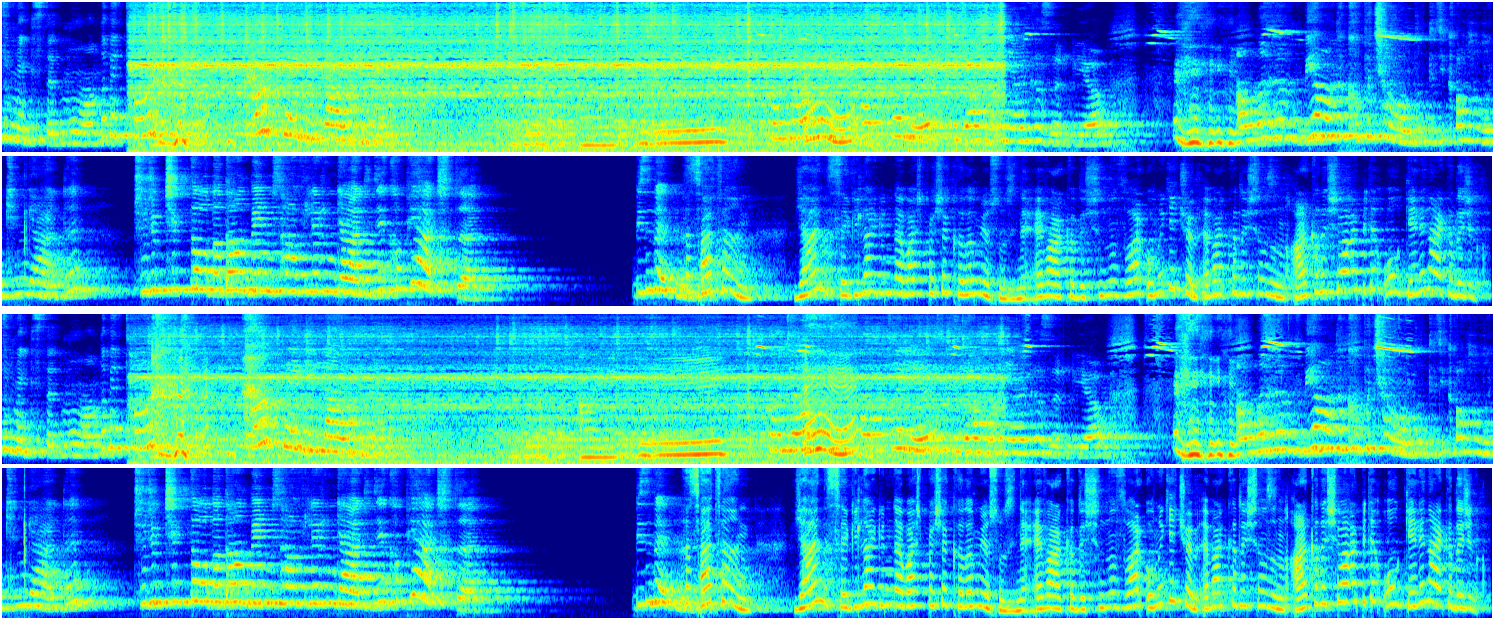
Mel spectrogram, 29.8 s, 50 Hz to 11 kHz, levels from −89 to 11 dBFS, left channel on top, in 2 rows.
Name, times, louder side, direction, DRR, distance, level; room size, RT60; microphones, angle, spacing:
voice 1, 0.0-1.6 2.5-3.9 7.6-8.2 8.6-11.1 12.3-15.7 16.2-19.7 21.2-21.9, right 1 dB, 10° right, 0 dB, 5.2 m, -21 dB
sound 1, 1.3-10.0, left 6 dB, 80° left, 1.0 m, -20 dB
voice 2, 1.5-2.1 2.4-2.6 5.8-7.3 8.0-8.6 11.7-12.4 21.7-22.4 22.8-29.7, right 2 dB, 80° right, 10 dB, 1.2 m, -20 dB
sound 2, 7.5-8.1 9.1-9.2 9.5-9.6 10.2-10.3 11.1-11.7 12.4-13.0 13.5-14.1 15.1-15.2, right 12 dB, 60° right, 0.7 m, -20 dB
27.0 x 12.0 x 8.9 m, 1.3 s
head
